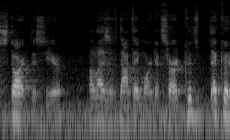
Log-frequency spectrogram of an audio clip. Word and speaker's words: Dante Moore: I think that's how you say it, Dante Moore? Yeah, it's Dante Moore.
